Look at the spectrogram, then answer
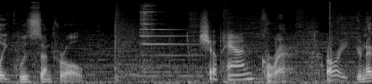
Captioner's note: bell dings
